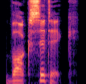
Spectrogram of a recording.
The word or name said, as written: bauxitic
